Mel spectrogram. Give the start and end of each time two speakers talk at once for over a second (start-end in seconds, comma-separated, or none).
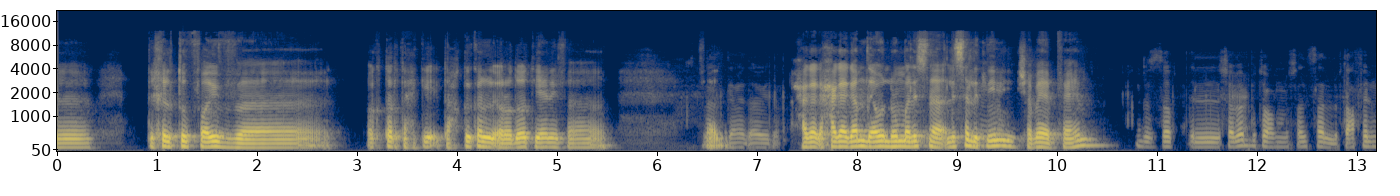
none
